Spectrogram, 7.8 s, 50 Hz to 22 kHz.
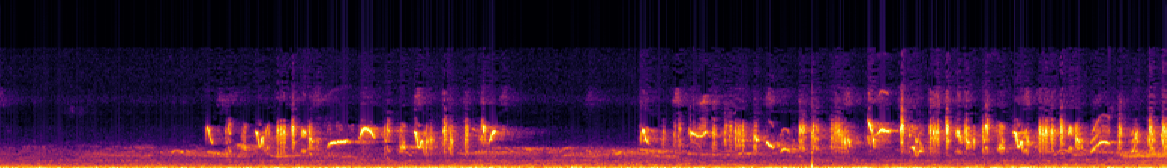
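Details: Sardinian warbler (Curruca melanocephala) recorded June 6, 2024 at 5:29 in the morning gives a fast, scratchy, chattering song of rattling high notes in bursts, over a steady low rumble of wind or distant traffic.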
